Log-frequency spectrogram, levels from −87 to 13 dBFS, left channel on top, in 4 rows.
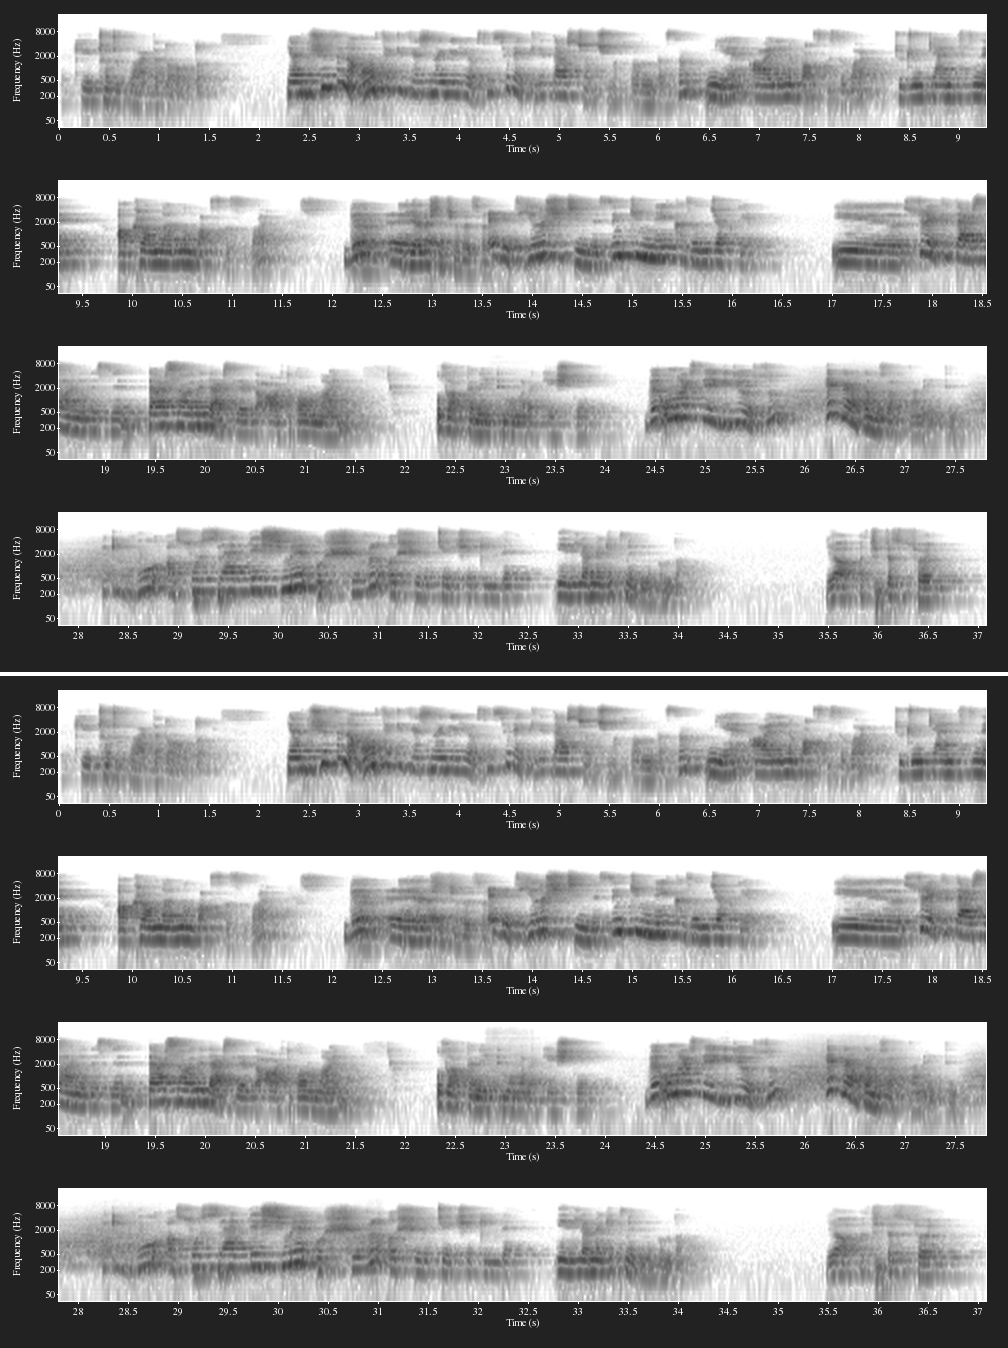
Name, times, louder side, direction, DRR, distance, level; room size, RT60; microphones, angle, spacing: voice 1, 0.1-1.3 2.3-7.5 7.8-8.0 8.3-9.3 9.8-11.3 11.7-11.9 12.1-13.1 13.5-16.2 17.0-21.4 22.3-23.8 24.4-25.7 26.2-27.5 28.3-32.3 32.8-33.9, equal, ahead, 0 dB, 0.5 m, -24 dB
voice 2, 12.2-13.6 29.1-29.5 35.5-36.6, left 4 dB, 60° left, 4 dB, 0.5 m, -28 dB
sound 1, 22.8-23.5 23.9-24.0 25.1-25.2 25.7-27.1 27.5-29.0 29.8-31.1, right 5 dB, 80° right, 0.4 m, -38 dB
6.6 x 2.4 x 3.0 m, 0.83 s
head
